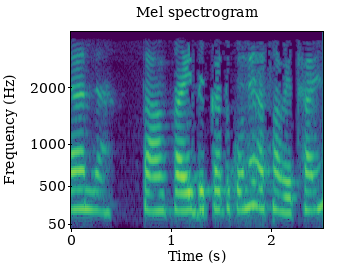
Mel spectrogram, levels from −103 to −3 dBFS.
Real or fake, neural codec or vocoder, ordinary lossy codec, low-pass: fake; autoencoder, 48 kHz, 128 numbers a frame, DAC-VAE, trained on Japanese speech; AAC, 16 kbps; 3.6 kHz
